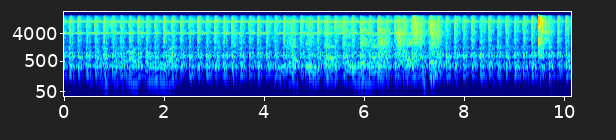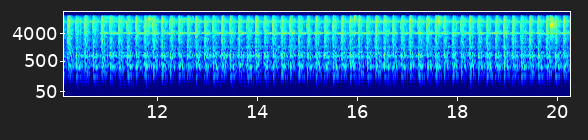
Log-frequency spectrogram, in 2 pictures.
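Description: An embroidery machine stitches with a fast, steady, rhythmic clatter.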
